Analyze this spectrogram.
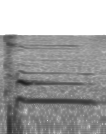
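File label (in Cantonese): "tung1", Cantonese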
